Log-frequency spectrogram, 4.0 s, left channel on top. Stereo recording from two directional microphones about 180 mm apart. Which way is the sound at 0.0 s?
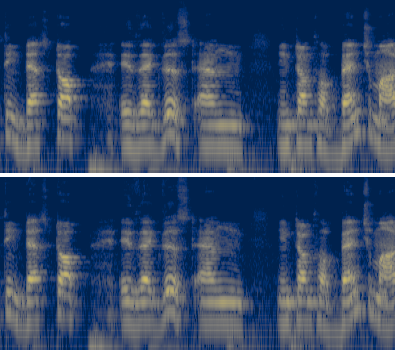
20° right (ahead or behind).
